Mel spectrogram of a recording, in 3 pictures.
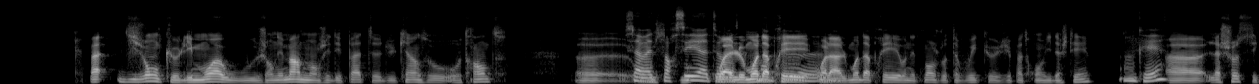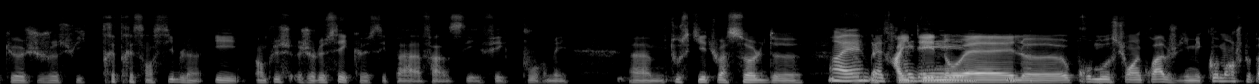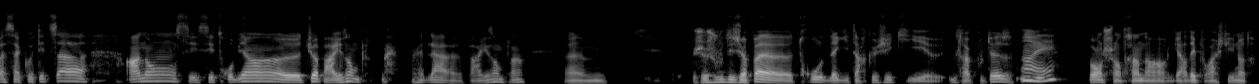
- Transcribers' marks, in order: tapping; put-on voice: "Mais comment je peux passer … trop bien, heu"; chuckle
- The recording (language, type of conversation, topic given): French, advice, Pourquoi achetez-vous des objets coûteux que vous utilisez peu, mais que vous pensez nécessaires ?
